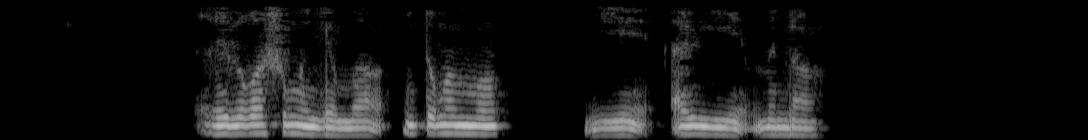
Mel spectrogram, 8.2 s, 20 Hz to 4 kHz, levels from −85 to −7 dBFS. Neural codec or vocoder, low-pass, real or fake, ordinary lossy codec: codec, 16 kHz, 8 kbps, FreqCodec, larger model; 3.6 kHz; fake; MP3, 16 kbps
